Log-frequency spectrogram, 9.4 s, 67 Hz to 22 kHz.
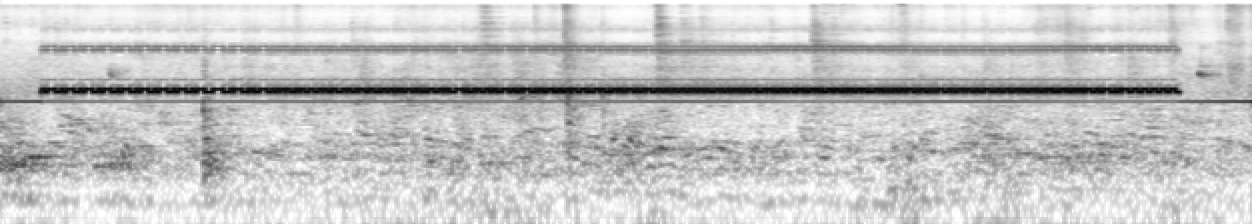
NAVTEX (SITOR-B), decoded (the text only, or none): ZCZC KB69 NAV WARNING 167. WRECK IN PSN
